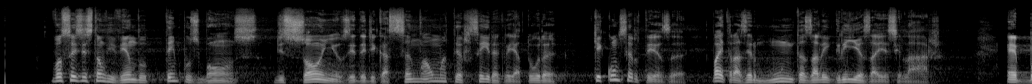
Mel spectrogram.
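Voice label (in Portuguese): GRAVIDEZ PARA CASAL, Masculino; Telemensagens; Só Voz; Telemensagens 2017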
